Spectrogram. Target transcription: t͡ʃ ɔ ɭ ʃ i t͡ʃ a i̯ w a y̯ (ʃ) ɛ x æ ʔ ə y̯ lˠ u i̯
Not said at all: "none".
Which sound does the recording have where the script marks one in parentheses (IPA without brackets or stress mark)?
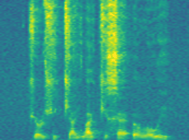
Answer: t͡ʃ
